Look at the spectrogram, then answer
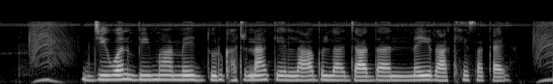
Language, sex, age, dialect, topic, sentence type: Chhattisgarhi, female, 18-24, Northern/Bhandar, banking, statement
